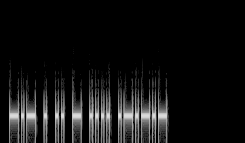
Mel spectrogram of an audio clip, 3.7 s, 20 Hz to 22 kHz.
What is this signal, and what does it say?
Morse code, heard as a keyed tone, about 28 wpm, 700 Hz. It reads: KEITH.
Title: A Sound Of Thunder 28wpm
